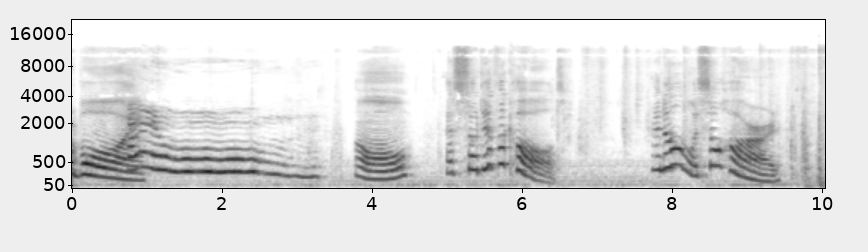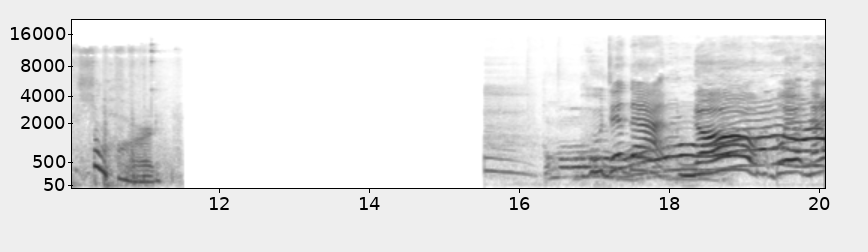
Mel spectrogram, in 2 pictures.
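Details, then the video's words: Husky being dramatic with a string of wavering, up-and-down yodel-like cries and whines, short bursts broken by a silent gap of several seconds, then a longer, louder warbling outburst. "huskies being dramatic"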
